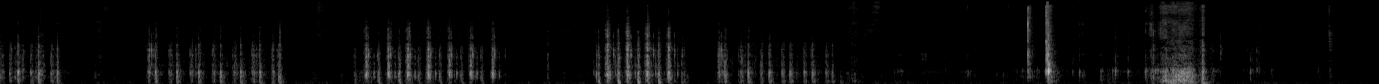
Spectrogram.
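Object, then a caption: Cardboard blind box with vinyl figure inside. A sealed cardboard POP MART Skullpanda "The Sound" blind box with a vinyl figure inside is shaken in repeated bursts, giving quick clattering rattles of the contents knocking against the box, ending with a sharp click and a brief rustling burst. The box holds the Serenity figure.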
